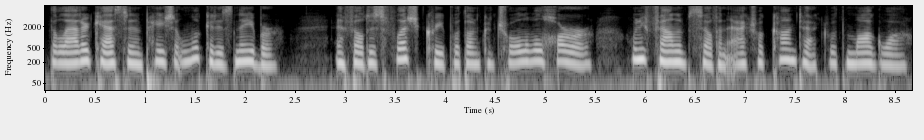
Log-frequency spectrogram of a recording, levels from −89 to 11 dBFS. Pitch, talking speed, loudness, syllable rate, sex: 190 Hz, 180 wpm, -17 LUFS, 5.1 syllables/s, female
